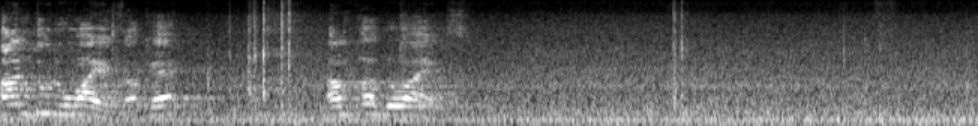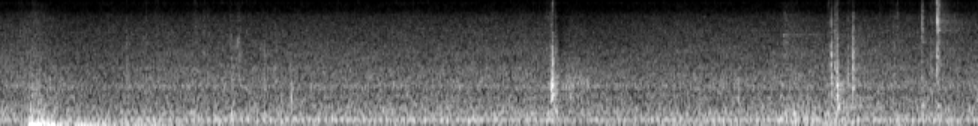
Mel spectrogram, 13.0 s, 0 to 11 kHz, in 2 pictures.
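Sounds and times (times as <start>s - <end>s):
low hum: 6.6s - 11.7s
dull thump: 6.7s - 7.6s.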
